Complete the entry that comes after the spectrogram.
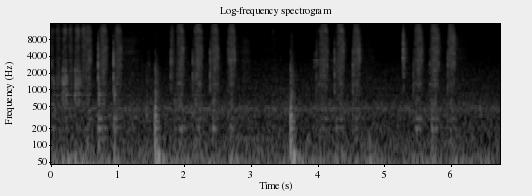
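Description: A graphite or charcoal pencil, held in the hand, scribbles, scratches and shades across a large white paper sheet taped flat to a dark surface. Quiet, bright, raspy strokes repeat in quick bursts over a low, steady rumble, with a couple of soft dull taps between the strokes.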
